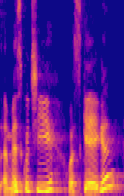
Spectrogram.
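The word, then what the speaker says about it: amiskwaciy-wâskahikan: here which is um I say it wrong almost every time but it's emisien um and it's very important to us Canadians to recognize the indigenous peoples on whose land we work.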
